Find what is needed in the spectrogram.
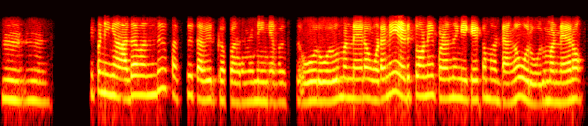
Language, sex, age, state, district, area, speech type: Tamil, female, 30-45, Tamil Nadu, Chennai, urban, conversation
